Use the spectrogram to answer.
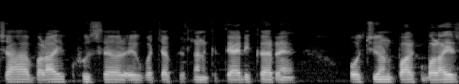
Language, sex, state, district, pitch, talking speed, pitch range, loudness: Hindi, male, Bihar, Jamui, 115 Hz, 260 wpm, 110-115 Hz, -19 LUFS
